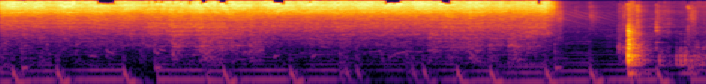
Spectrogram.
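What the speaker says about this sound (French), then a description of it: "Je viens juste venir ajouter de la laque." A long continuous hiss of hairspray misted onto styled hair, close and steady for several seconds under a low background hum, then cutting off, followed by a short soft rustle.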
